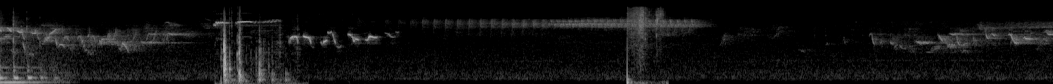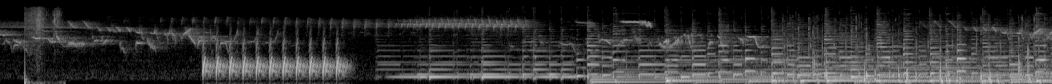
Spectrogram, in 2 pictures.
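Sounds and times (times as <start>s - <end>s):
small birds chirping: 0.0s - 21.0s
sharp knocks: 2.2s - 3.0s, 18.0s - 21.0s.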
